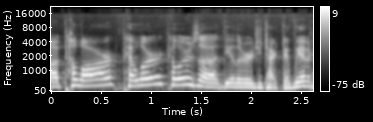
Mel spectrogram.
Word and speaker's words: Pilar: I think it's because of the way it's spelled that you're tempted to say Pilar. They told him it was pronounced pillar.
